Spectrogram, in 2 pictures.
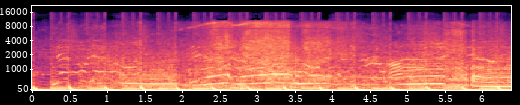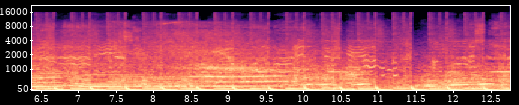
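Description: Dance music with a steady beat over a drifting car, a BMW E36 3 Series: its tyres squeal loudly a couple of seconds in, and its engine revs rise and fall as it slides past.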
